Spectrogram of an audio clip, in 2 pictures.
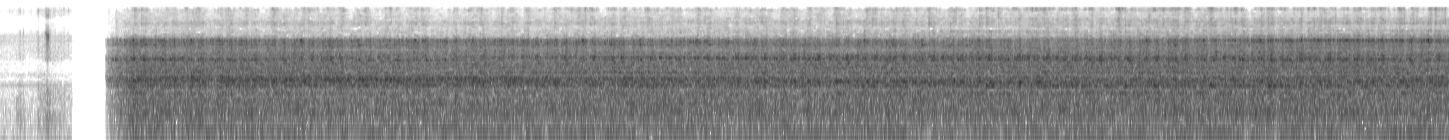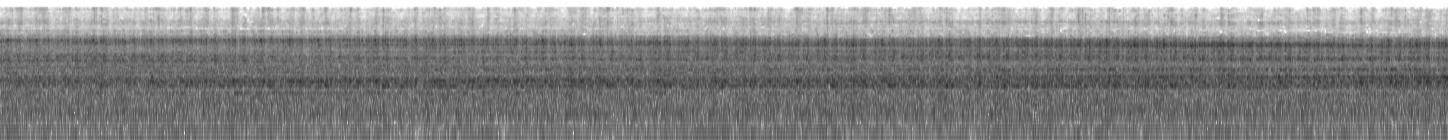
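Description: OO gauge model train running on the layout: a steady mechanical whirring of motor, gears and wheels on the track, starting about a second in and slowly growing louder.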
